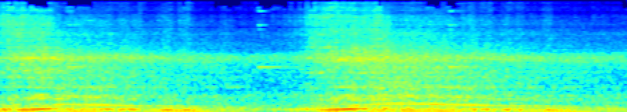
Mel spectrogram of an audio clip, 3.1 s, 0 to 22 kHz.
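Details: 1986 Nissan 720 four-cylinder pickup with a replaced carburetor, throttle return spring added, new muffler and the catalytic converter deleted: two quick throttle blips rise and fall smoothly back to a steady idle; healthy response.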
